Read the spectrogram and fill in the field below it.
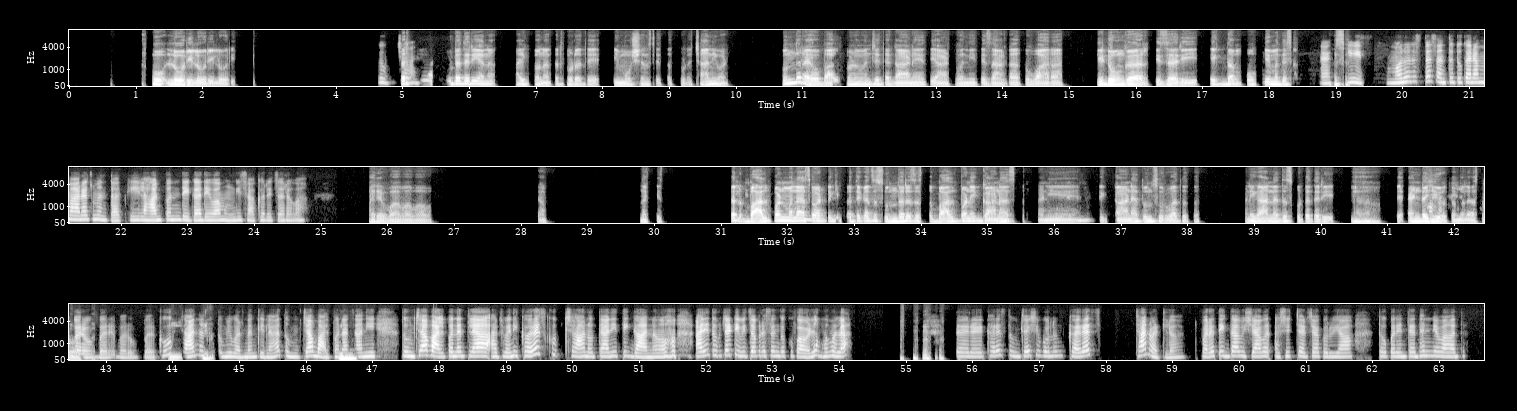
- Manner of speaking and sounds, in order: other background noise; static; tapping; unintelligible speech; in English: "इमोशन्स"; distorted speech; unintelligible speech; unintelligible speech; laughing while speaking: "असं"; unintelligible speech; chuckle; in English: "ऐंडही"; throat clearing; chuckle; laughing while speaking: "हां मला"; chuckle
- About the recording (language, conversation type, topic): Marathi, podcast, बालपणातील कोणते गाणे अजूनही तुमच्या आठवणी जागवते?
